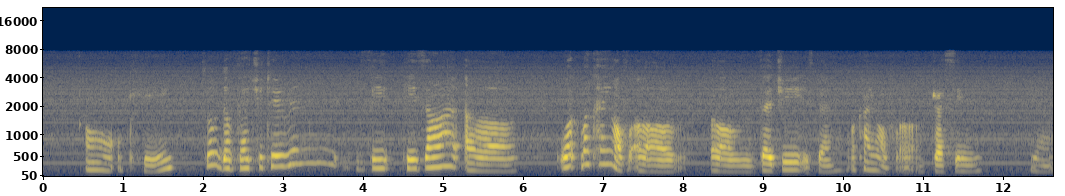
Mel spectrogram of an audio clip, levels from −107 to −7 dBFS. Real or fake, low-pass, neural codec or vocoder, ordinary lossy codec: real; none; none; none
